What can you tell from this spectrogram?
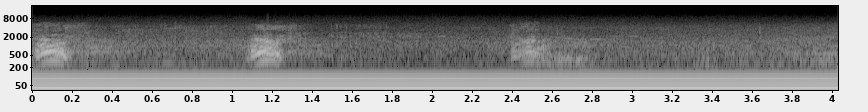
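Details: Rottweiler at the 1994 ADRK Körung breed survey giving three short, sharp barks roughly a second apart, the last one softer, followed by quiet with a low background hiss.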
